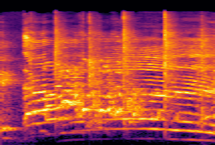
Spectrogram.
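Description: Excited cheering: a long, drawn-out shout from women's voices with hand clapping, celebrating a dart that has just hit a prize zone.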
